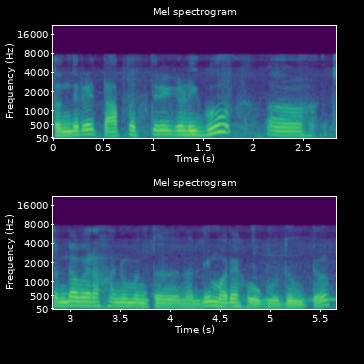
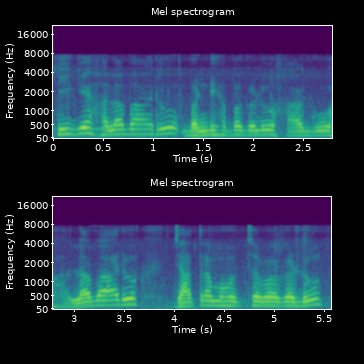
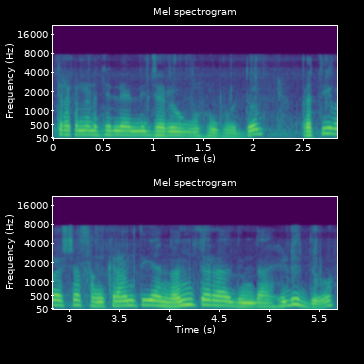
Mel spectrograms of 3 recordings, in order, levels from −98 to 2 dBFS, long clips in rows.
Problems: none marked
